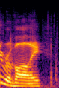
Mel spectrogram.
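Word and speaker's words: Revali: So do you say Rivali, like how it's spelt, or ravioli, like the food? I say Rivali, but we do have a joke where we call him ravioli as well.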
